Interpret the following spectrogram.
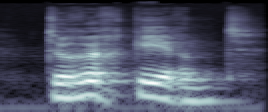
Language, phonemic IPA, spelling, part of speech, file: Dutch, /t(ə)ˈrʏxkerənt/, terugkerend, verb / adjective, Nl-terugkerend.ogg
- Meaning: present participle of terugkeren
